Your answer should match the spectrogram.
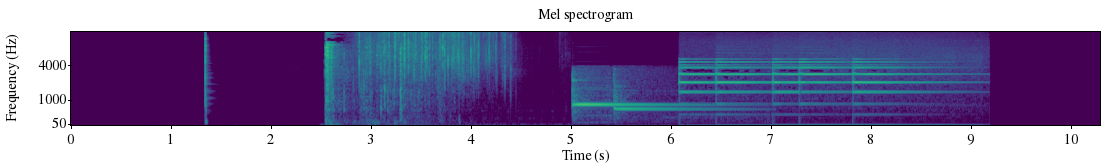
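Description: Intro sound effects: a single click, then a burst of whooshing noise lasting about two seconds, then a two-note falling ding-dong chime about halfway. A bell-like notification ring follows, struck several times in quick succession, dying away and cutting off about a second before the end.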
